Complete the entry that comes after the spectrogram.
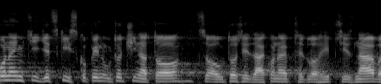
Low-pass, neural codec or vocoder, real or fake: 14.4 kHz; none; real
